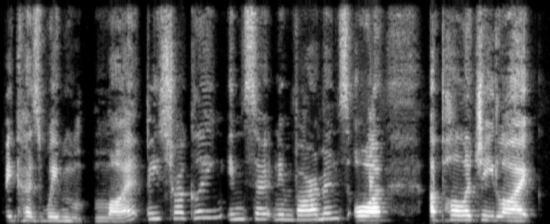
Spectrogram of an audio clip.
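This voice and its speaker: A woman with a cold, sounding croaky, answering interview questions over a video call in a reflective, rambling way. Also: fairly high pitch, expressive, moderate pace, dark tone. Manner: reflective, rambling with many "you know" and "I guess". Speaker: guest, writer and mother. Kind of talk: candid conversational interview answers.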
